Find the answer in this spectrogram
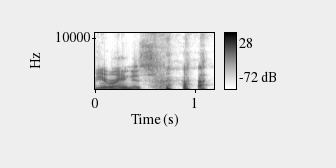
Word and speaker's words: Uranus: It's pronounced Uranus, not Uranus.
